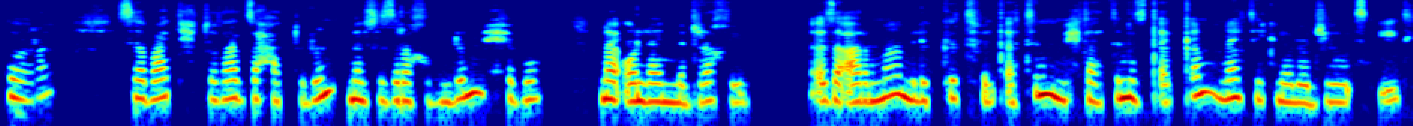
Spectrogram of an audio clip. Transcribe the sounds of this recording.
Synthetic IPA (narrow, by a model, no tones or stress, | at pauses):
ɔɾa | sɐβat̪ħɨ̥t̪ʰːo̞t̪ʰat̪zɨħat̪ʰːɨlunmɐmsizɨɾɐxβlumħɨβu | najʔo̞nlajnmɐd̪ɾaxɨjːu | ʔɨzḭʔa̰ɾmamɨlɨkʰːɨt̪fɨlt̪ʼɐt̪ʰɨnmɨħt̪ʰat̪ʰɨnzɨt̪ʼɐkʼːɐmnajt̪ʰe̞kno̞lo̞d͡ʒit͡sʼɨit̪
